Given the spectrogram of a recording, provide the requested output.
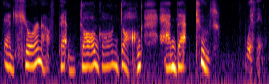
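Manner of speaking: soft, quiet storytelling voice; hushed narration. A narrator's reading. Puppeteer narrates the puppet show to kids, hushed. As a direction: tell it softly to the children.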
